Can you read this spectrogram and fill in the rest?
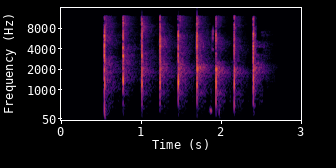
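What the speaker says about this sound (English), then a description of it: "I'm clapping for you." One person claps hands about nine times in an even, quick rhythm, crisp and close in an otherwise quiet room, the sharp claps ringing briefly before stopping.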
